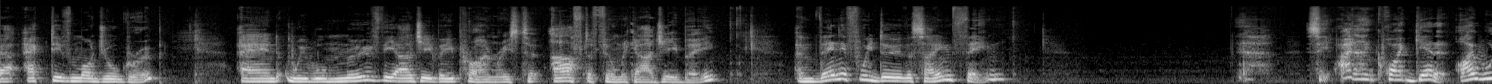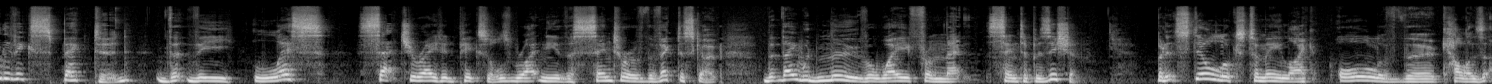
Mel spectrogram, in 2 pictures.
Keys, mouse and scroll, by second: 4.7-5.7 ctrl+shift+drag, 7.3 click, 10.1-16.3 drag.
